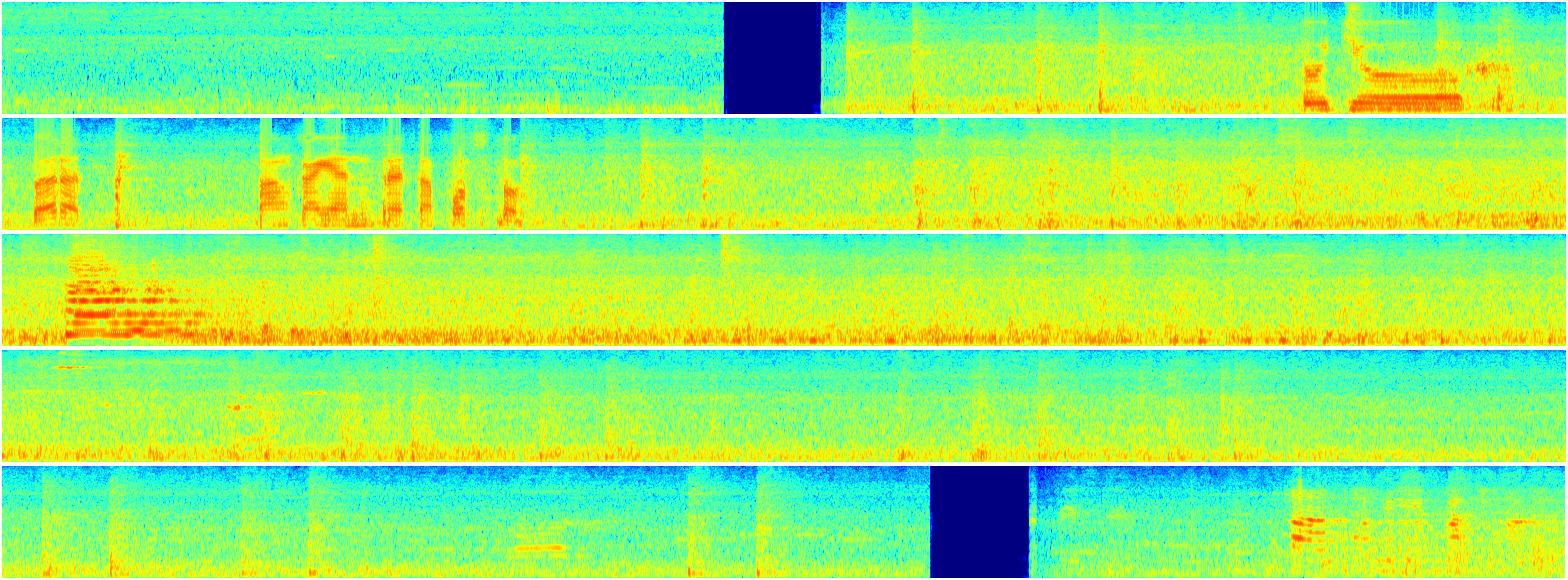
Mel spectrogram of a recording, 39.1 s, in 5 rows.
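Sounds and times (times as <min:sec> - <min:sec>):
train wheels rumbling and clattering: 0:04.1 - 0:30.6, 0:31.3 - 0:33.2, 0:37.4 - 0:39.0
train horn blast: 0:15.9 - 0:16.9.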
